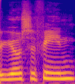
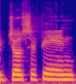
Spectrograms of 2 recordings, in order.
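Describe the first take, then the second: First: "Josephine" said with a Y sound, as Yosephine; grandpa's Swedish J. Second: Said in the usual way. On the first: Retold or imitated. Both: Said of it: "When Grandpa can't say a J".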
